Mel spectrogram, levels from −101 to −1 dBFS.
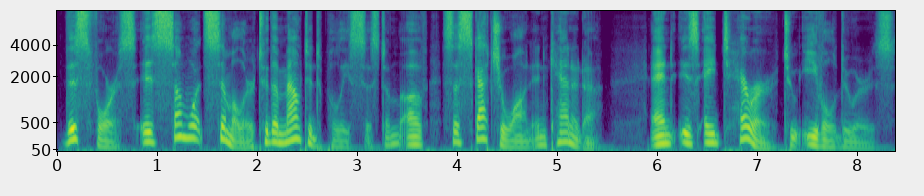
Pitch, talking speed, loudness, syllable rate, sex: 115 Hz, 150 wpm, -20 LUFS, 4.8 syllables/s, male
